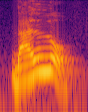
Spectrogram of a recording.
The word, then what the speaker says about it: 난로: 이럴 때는 어떻게 여러분 발음하시냐면 르르로 발음하는 경향이 있습니다. 신라처럼요. 자, 비슷한 예를 한번 볼게요. 자, 어때요? 난로.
